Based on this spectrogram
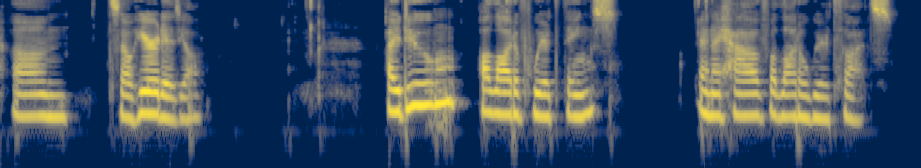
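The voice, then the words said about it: Tired, strained, fading voice. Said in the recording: “I'm tired and my voice is dying”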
